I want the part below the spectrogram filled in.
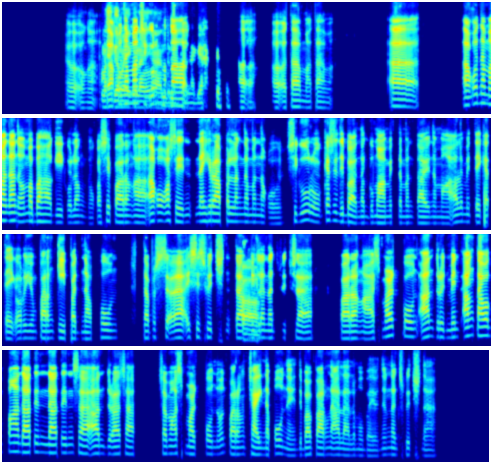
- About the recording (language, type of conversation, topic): Filipino, unstructured, Ano ang naramdaman mo nang unang beses kang gumamit ng matalinong telepono?
- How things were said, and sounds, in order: laugh; "dati" said as "datin"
